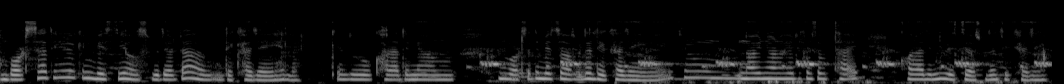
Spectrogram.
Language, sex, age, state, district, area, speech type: Odia, female, 18-30, Odisha, Jagatsinghpur, rural, spontaneous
